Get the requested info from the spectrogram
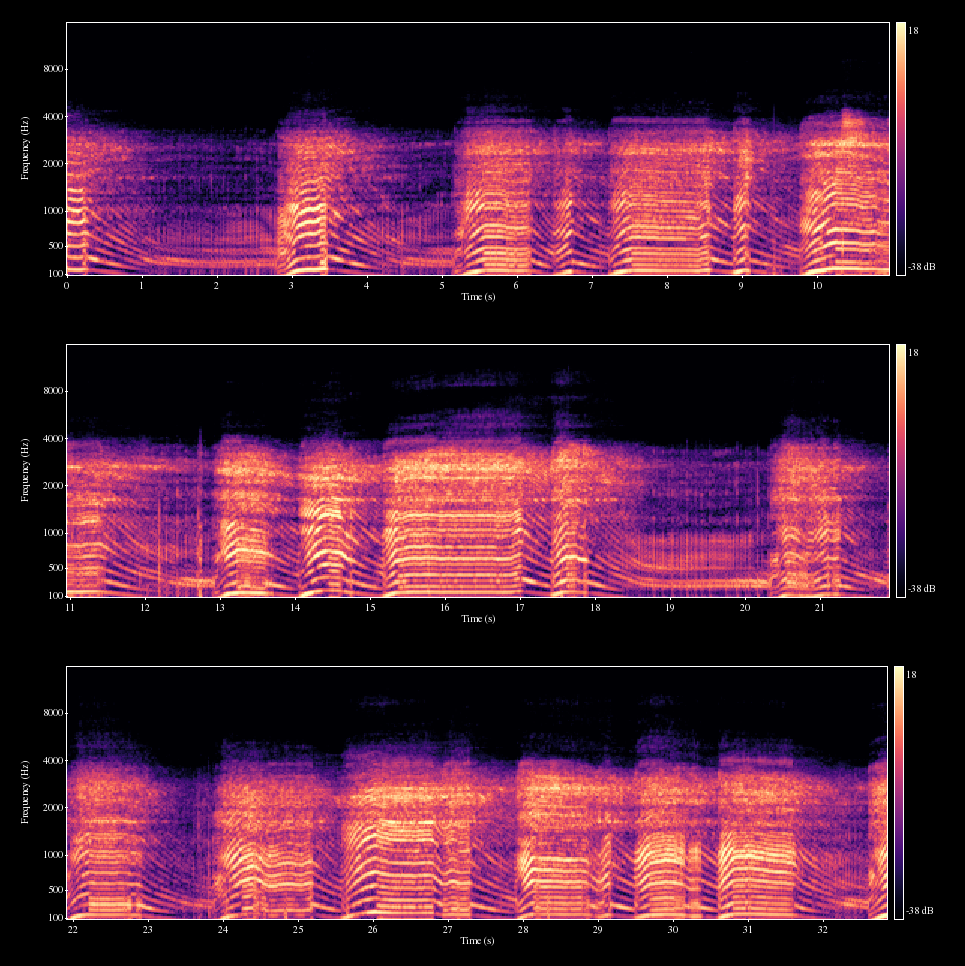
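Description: Chainsaw revving up and falling back to idle over and over, about a dozen times, with some stretches held at full speed as it cuts pine wood.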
